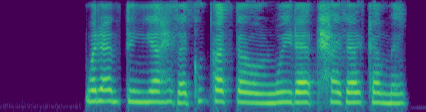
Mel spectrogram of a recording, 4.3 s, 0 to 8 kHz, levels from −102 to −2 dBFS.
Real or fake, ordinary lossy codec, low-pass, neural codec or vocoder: fake; Opus, 24 kbps; 7.2 kHz; codec, 16 kHz, 1 kbps, FunCodec, trained on LibriTTS, 50 frames a second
